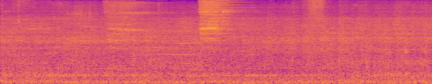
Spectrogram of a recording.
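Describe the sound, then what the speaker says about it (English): Norfolk Southern train rolling along the rails while picking up speed, a dense, steady rumble of wheels close by with faint squeals riding on top and no voices. "you can see the train gradually speed up over time"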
